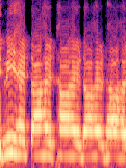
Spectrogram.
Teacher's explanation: ये सभी के सभी मूर्धा से बोले जाते हैं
